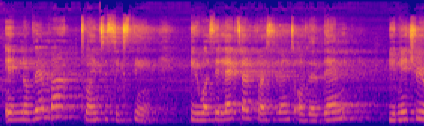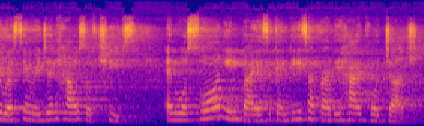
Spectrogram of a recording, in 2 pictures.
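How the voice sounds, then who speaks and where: A woman's voice: on the high side, steady tone, moderate pace, a little mellow, a little hiss or hum. A Ghanaian woman acting as master of ceremonies, steadily reading a prepared formal introduction. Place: large hall. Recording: echoey hall.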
